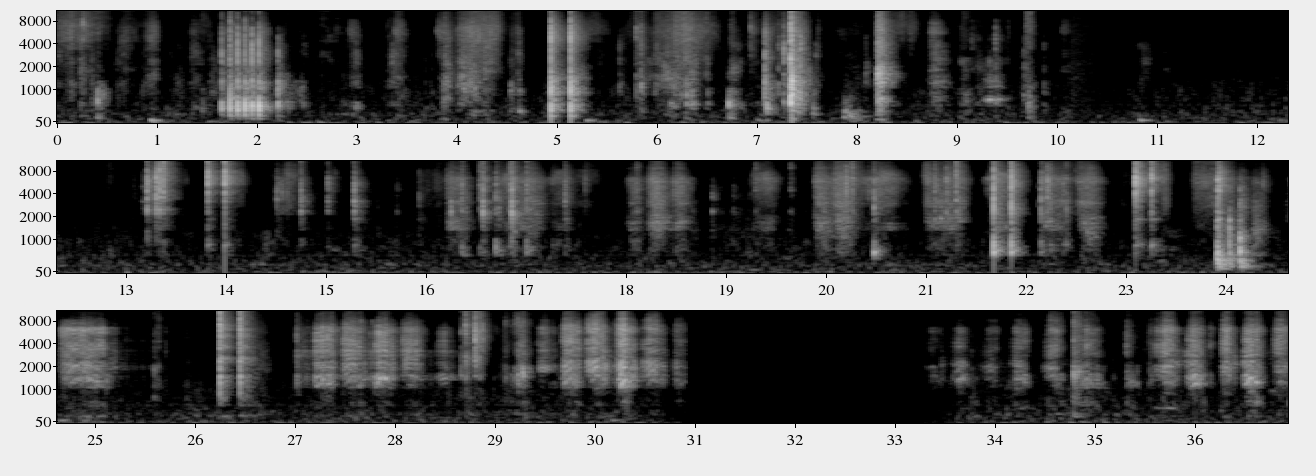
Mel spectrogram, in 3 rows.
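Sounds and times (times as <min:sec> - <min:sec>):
toy packaging rustling: 0:01.4 - 0:08.9, 0:26.2 - 0:30.9, 0:33.6 - 0:36.9.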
